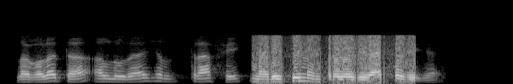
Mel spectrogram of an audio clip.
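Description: From 2.52 to 4.15 s the speech turns harsh and gritty: a mu-law and A-law mix-up, where mu-law telephone samples get decoded as A-law. Levels come out scrambled, some too loud and some too soft, and quiet gaps fill with hiss.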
